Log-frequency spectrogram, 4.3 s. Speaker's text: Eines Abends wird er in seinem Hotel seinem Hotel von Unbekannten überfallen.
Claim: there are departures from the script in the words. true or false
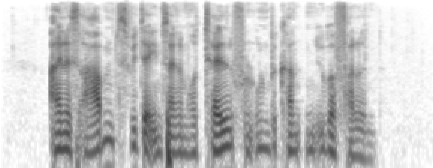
true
